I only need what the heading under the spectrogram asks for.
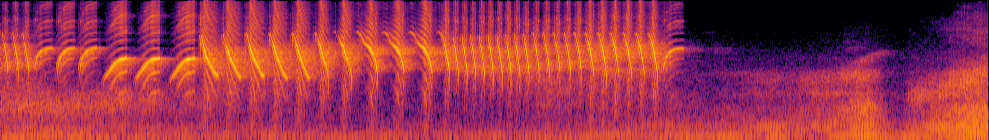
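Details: Canary singing to excite the male and prepare the female for breeding: fast repeated downswept whistles building into a rapid rolling trill for about seven seconds, then quiet with faint background sounds.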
